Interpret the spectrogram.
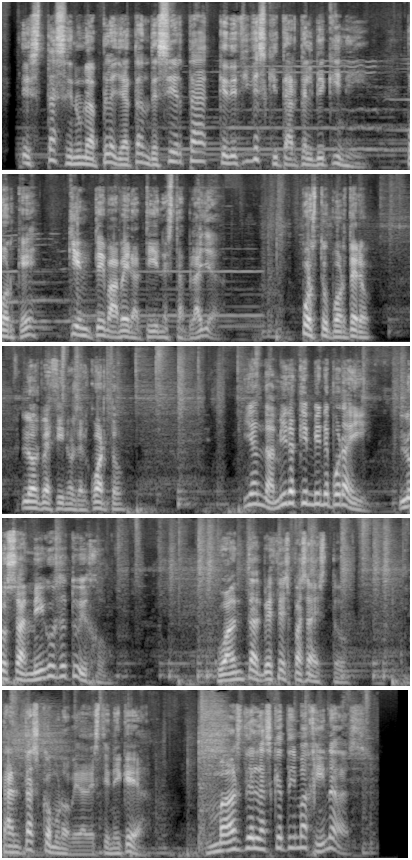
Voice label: spanish promos, spanish voice actors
